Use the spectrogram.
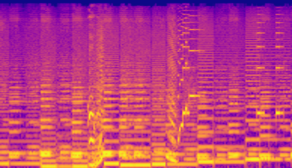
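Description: Short yipping dog barks from a dog in The Legend of Zelda: The Minish Cap, a few quick chirpy cries mixed into loud, steady chiptune background music.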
